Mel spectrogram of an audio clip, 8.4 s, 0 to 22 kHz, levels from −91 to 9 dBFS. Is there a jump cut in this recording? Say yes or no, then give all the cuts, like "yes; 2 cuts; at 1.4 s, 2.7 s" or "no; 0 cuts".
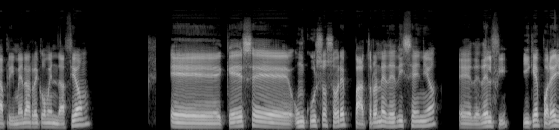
no; 0 cuts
